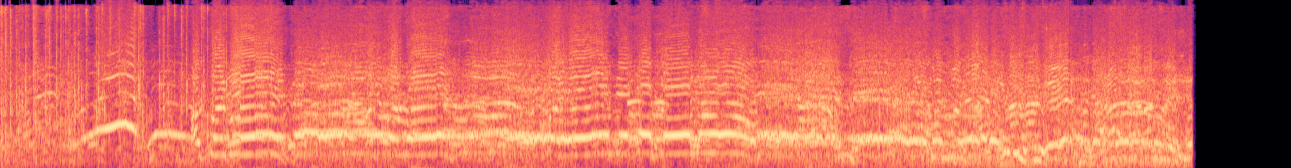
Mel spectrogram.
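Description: A crowd of men chants and shouts loudly in unison.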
